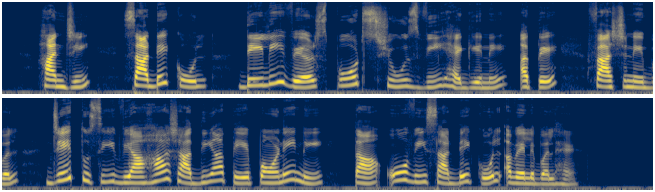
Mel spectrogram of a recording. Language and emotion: Punjabi, neutral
